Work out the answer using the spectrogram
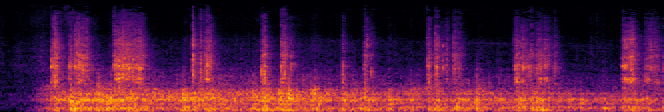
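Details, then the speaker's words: Daewoo washing machine, drum removed during disassembly and turned by hand: rough, gritty rasping grinds in bursts from worn-out drum bearings before replacement. "Bueno antes de continuar les mostraré cómo suenan unos rodamientos en mal estado y ya verán como no les será difícil apreciar la buena"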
